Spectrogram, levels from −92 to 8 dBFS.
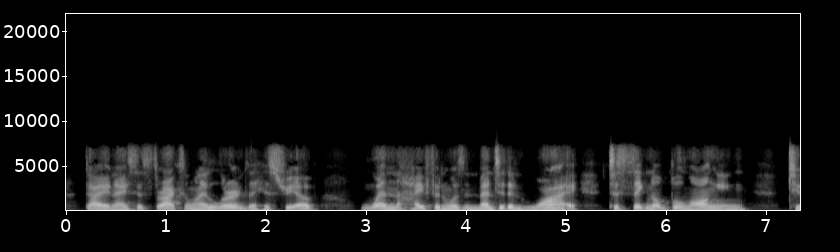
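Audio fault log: No faults heard anywhere in this speech.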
